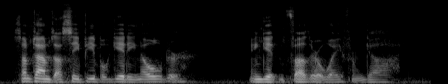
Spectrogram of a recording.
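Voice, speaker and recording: A man speaks at a medium pitch with vocal fry. The recording is very clean, with a silent background. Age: 40s. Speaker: preacher. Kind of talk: sermon. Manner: animated.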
